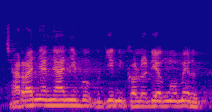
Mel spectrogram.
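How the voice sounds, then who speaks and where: A middle-aged man preaching a humorous sermon, joking with his listeners and slipping into slow crooned song lines. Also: a little high. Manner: animated, joking, breaks into slow singing. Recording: long hall reverb, faint noise.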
